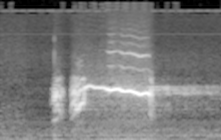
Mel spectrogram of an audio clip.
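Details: Coyote (Canis latrans) threat bark-howl: a rough bark, then high-pitched drawn-out howls sliding slightly downward, threatening an intruder in its territory from about a hundred yards away.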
